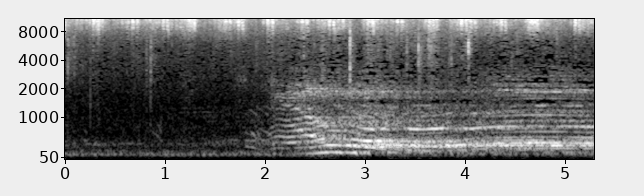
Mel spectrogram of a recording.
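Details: Poland, 2020 rut season: after a quiet opening, a red deer lets out a powerful, throaty, sustained roar lasting over three seconds, against a regular high-pitched pulsing background.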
